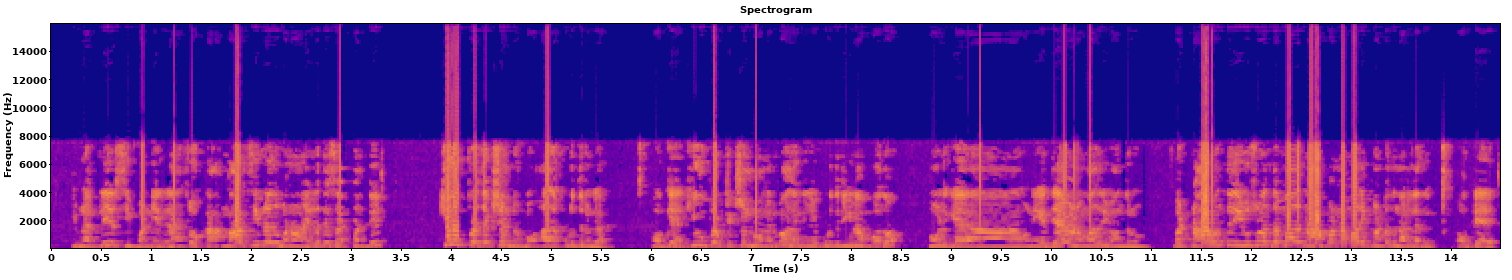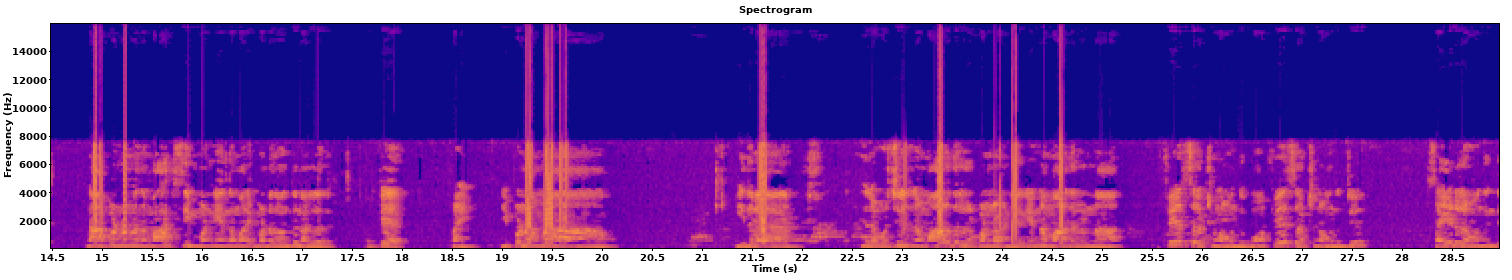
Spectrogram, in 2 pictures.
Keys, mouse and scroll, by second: 27.3 click.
